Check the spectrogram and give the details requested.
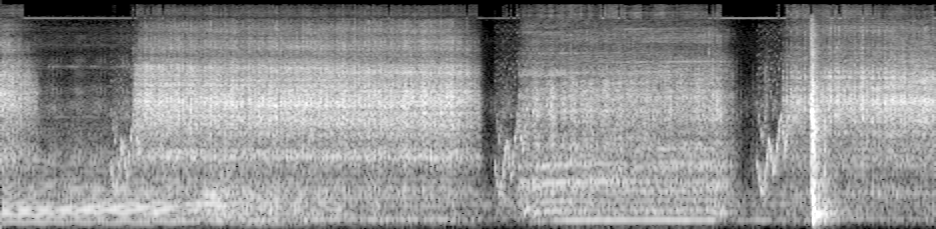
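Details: Nintendo R.O.B. robot after repair: small motor whirs steadily in few-second runs with short pauses, no slipping or clicking; working properly.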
